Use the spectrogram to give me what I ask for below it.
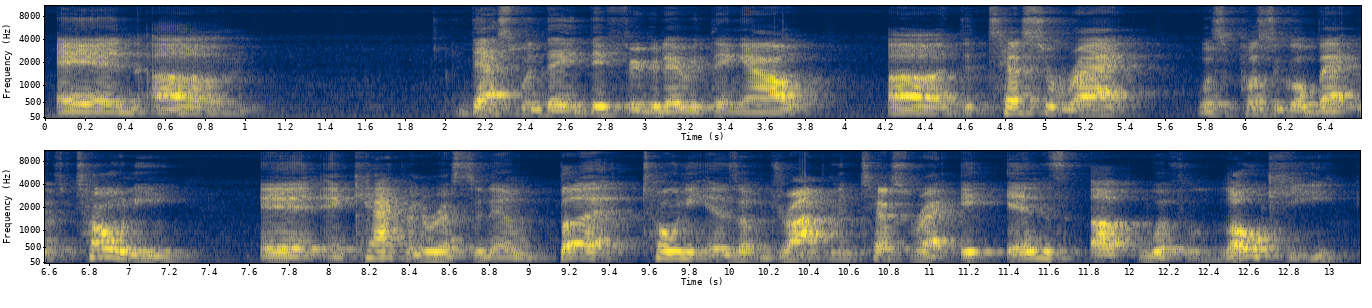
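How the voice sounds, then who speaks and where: Here a film review host speaks at a moderate pace, his medium-pitched voice animated and a bit bright, as he conversationally retells a movie with spoilers. Faint music and a roomy echo fill out the recording.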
